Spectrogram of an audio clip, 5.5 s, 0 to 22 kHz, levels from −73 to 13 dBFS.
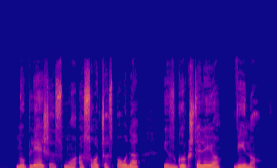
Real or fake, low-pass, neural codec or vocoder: real; 14.4 kHz; none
